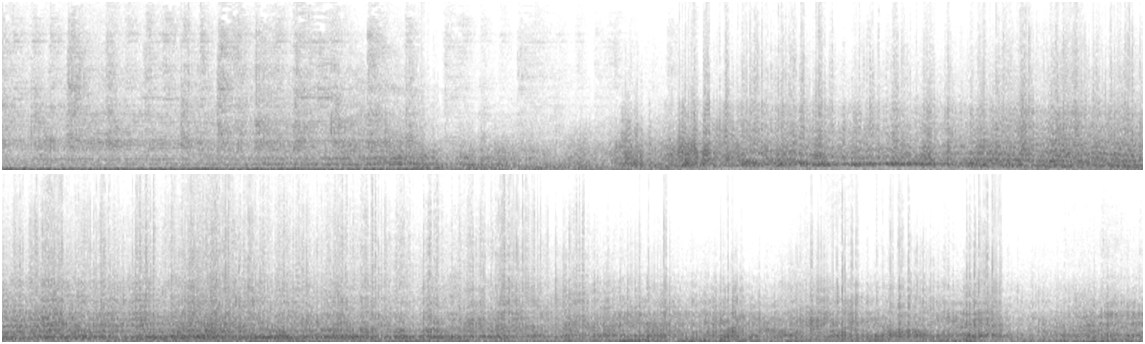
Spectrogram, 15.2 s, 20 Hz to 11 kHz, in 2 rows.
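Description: Rockwell B-1B Lancer's four afterburning turbofan engines in a display pass: a loud rushing jet noise that swells about four seconds in and holds steady. Steady music is heard for the first three seconds.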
